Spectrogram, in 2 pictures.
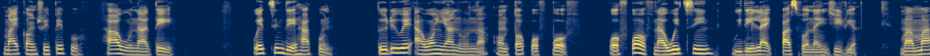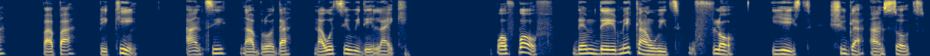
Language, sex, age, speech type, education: Nigerian Pidgin, female, 15-29, spontaneous, tertiary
